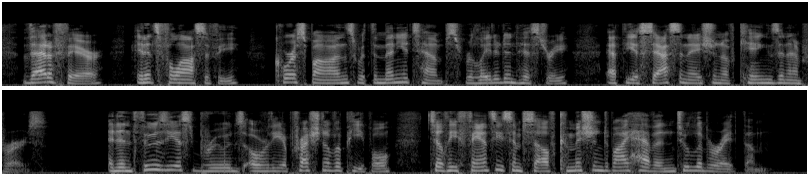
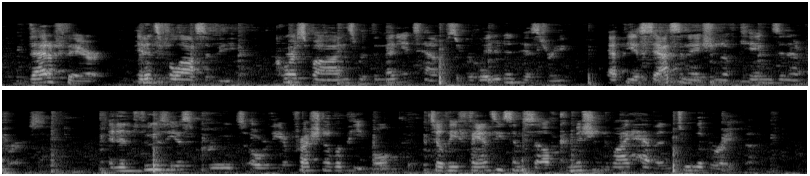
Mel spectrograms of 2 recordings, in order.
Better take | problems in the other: first | noise reduction (classical method WPE with log-MMSE)

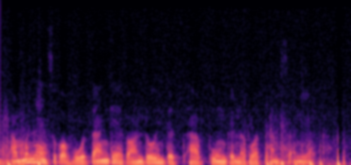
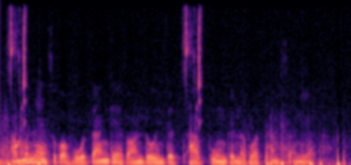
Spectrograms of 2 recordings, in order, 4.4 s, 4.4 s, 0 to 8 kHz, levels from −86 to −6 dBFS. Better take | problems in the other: first | background sound (Drip); 15 dB below the speech

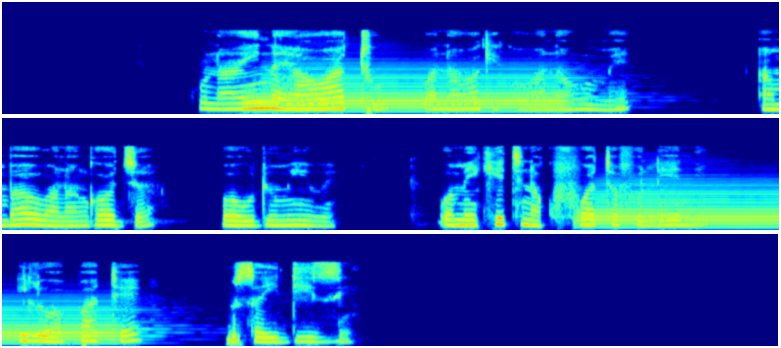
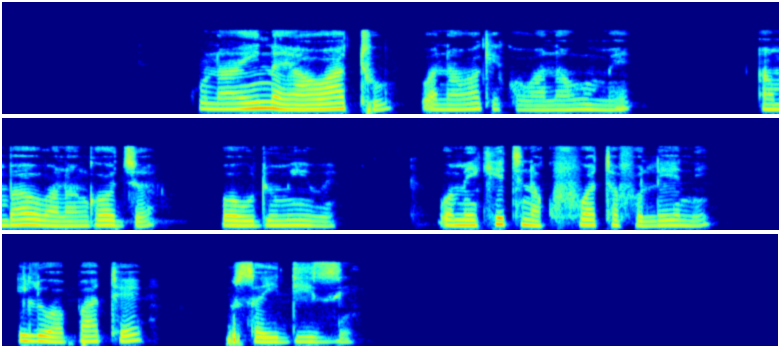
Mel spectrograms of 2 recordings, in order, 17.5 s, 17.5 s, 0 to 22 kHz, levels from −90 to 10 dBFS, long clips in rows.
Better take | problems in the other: second | background sound (Bowed string instrument); 3 dB below the speech

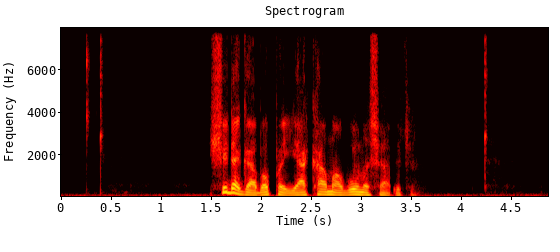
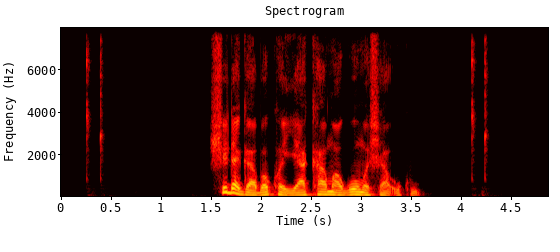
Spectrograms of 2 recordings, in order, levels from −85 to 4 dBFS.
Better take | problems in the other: second | noise reduction (neural diffusion model UNIVERSE++)

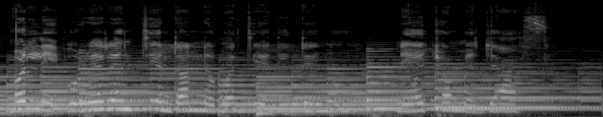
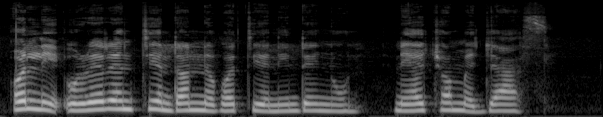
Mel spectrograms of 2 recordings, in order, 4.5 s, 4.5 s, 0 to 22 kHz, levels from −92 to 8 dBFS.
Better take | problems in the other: second | background sound (Piano); as loud as the speech

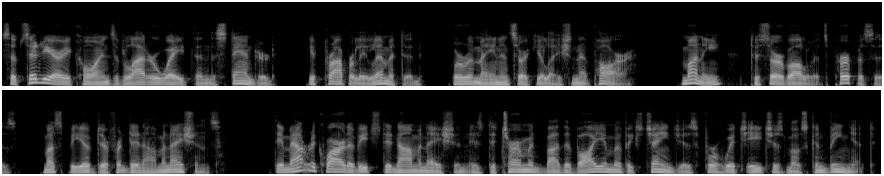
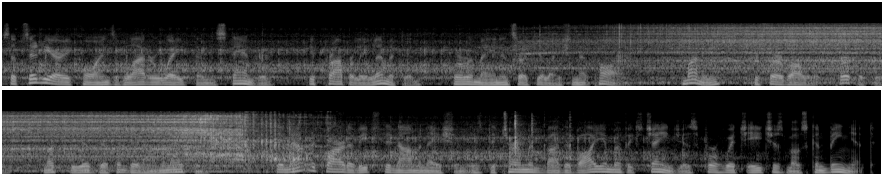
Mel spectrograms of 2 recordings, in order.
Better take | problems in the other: first | background sound (Drill); 2 dB above the speech

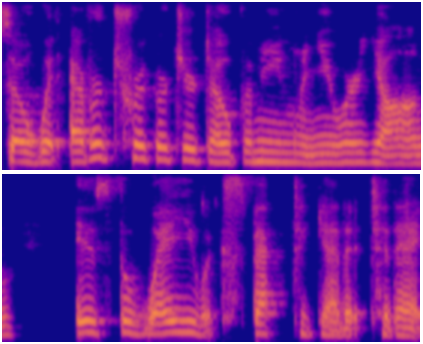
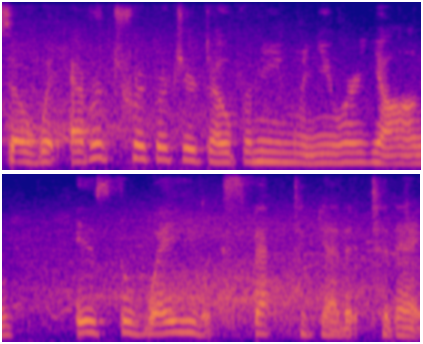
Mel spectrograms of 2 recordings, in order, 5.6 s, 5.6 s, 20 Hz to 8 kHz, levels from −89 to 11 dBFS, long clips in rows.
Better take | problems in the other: first | background sound (Cheering); 12 dB below the speech

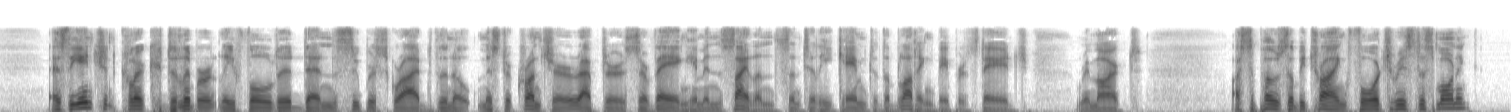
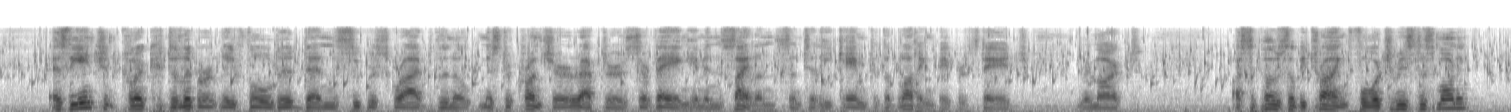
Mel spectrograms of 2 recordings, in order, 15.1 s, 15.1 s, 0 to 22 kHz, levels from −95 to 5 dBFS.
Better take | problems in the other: first | background sound (Stream); 19 dB below the speech // room echo; dies away in 0.2 s

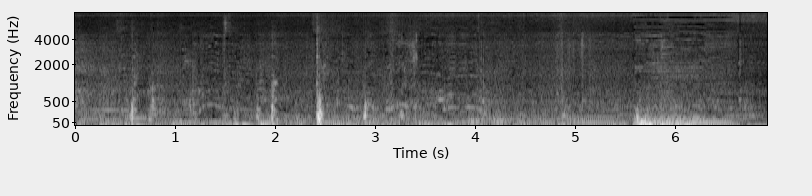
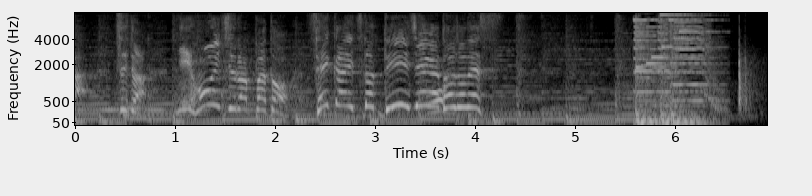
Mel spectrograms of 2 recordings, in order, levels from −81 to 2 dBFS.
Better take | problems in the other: second | noise reduction (neural mask model DeepFilterNet 3)

